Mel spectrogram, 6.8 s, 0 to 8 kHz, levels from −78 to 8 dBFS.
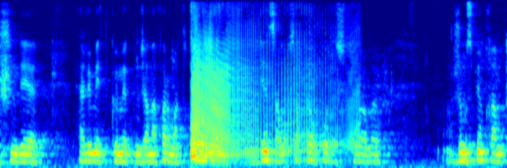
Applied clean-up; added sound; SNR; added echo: none; Fart; 3 dB; none.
